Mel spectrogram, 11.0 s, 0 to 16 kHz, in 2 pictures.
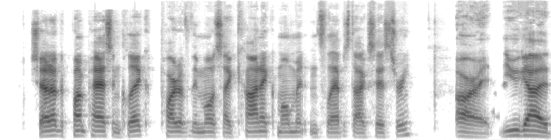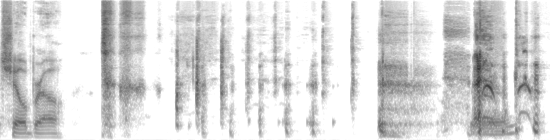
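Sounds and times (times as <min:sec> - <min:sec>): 
speech: 0:00.3 - 0:06.9
laughter: 0:06.6 - 0:10.9
person coughing: 0:09.3 - 0:10.9
throat clearing: 0:09.4 - 0:10.9.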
